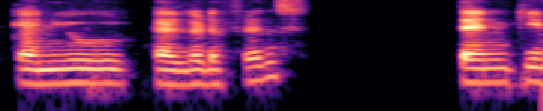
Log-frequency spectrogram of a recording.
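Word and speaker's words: 天気: Okay, so it is pronounced like this if the sound ka and ga rose follows after the mura. तो tenki.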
